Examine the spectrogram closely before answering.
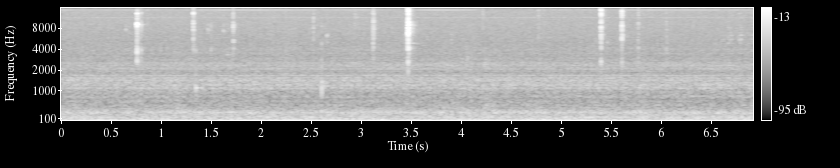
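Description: Light, scattered metallic clicks and scraping of a thin steel tool working inside a brass dimple lock cylinder as its pins are fished out, the sharpest click about three seconds in. A low handling rumble from the hands on the lock runs underneath.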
